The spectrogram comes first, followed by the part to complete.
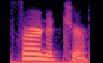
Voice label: "furniture", pronunciation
